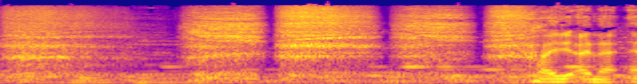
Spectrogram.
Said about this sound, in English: So I go back into the breathing method, and I just...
